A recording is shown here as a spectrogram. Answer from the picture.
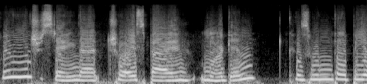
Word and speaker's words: Morgxn: Then you heard Home by Morgan, which is spelled Morgxn, just to shake it up a little bit.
